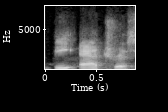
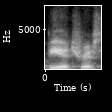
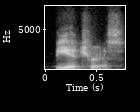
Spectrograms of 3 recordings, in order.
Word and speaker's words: Beatrice: and there's a town it's spelled Beatrice but it's Beatrice and if you call it Beatrice they get pissed I'm like it's Beatrice no it's not I'm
